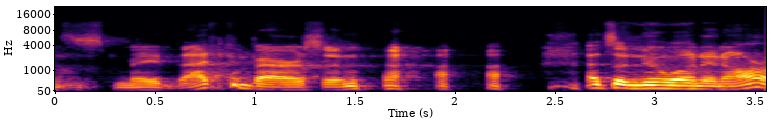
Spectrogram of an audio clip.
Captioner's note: laughs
